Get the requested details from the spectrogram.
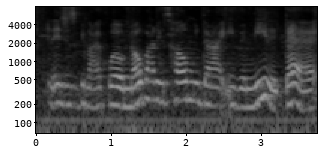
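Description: A woman's pitch varies in an ordinary way while light background noise sits behind her. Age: 20s. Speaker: YouTuber and spiritual content creator; vlogger. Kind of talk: casual monologue vlog. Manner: animated. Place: home room. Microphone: phone near.

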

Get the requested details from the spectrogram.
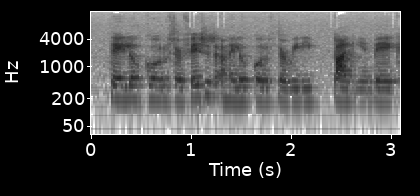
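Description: A woman speaks with an Irish accent. Her tone is enthusiastic. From Dublin, Ireland. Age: 20s. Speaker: parenting vlogger. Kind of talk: casual talk to camera. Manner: chatty, enthusiastic. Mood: cheerful, enthusiastic. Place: home room. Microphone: camera far.

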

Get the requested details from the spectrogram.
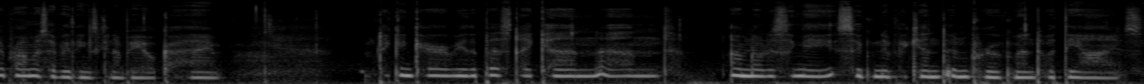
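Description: Soft-spoken woman with a soothing tone, high pitch, fairly even intonation and a fairly quick pace. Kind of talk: soft-spoken role-play address to viewer. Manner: soft, hushed soothing ASMR voice. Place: home room.

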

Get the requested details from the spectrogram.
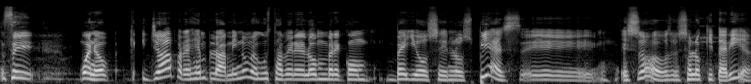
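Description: The sound is dry, with no echo. A woman speaks fairly slowly, with ordinary pitch variation. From Dominican Republic. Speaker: beauty therapist; guest. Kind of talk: casual chat. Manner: halting. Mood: relaxed, friendly. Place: home room. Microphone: handheld.

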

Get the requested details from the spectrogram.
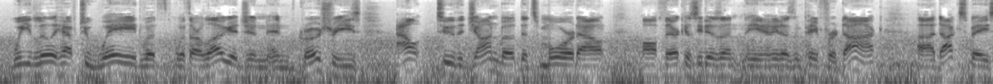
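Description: Loud background noise behind a man's voice at a moderate speed. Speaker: podcast co-host. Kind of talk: casual podcast storytelling. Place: car.

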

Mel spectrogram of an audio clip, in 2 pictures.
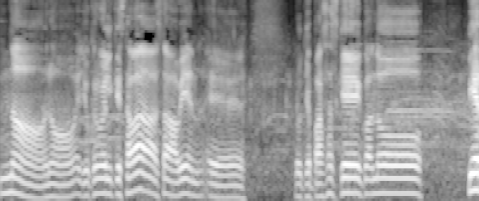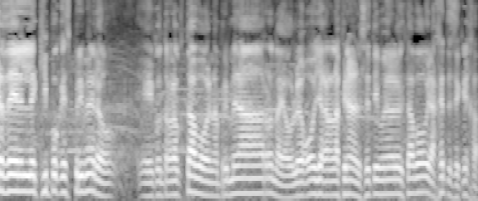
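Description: A man speaks at a fairly quick pace with a fairly high pitch and fairly even intonation. The sound is dry with no echo, over light background noise. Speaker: football coach. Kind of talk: post-match interview. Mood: calm, satisfied after match. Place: stadium. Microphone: handheld.

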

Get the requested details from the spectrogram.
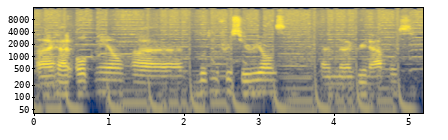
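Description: With a French Canadian accent, a man talks at a very slow pace over clear background music. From French Canada. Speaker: bodybuilder. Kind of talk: casual vlog talk to camera. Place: shop. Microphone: phone near.

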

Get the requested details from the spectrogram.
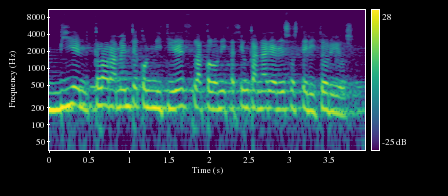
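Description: A man's voice with audible room echo. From Equatorial Guinea. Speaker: pan-Africanist activist. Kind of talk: public talk. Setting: stage with audience. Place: hall.

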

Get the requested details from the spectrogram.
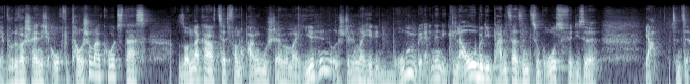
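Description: Lively intonation marks a man's medium-pitched voice at a moderate pace, with noticeable background noise. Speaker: toy building set reviewer. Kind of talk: casual video review. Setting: home at a building table. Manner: casual with frequent fillers.

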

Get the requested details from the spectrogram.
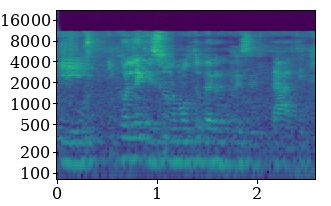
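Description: Noticeable background noise and audible room echo accompany fairly quick speech. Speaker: audience questioner. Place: hall.

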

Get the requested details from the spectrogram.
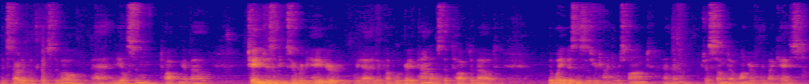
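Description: A man talks at a fairly quick pace with a fairly low pitch and fairly even intonation. Light background noise and audible room echo are present. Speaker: keynote speaker. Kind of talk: keynote presentation. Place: hall.

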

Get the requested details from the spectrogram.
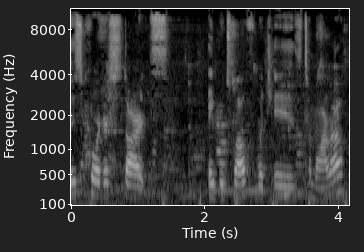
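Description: Clear music plays in the background. A woman is speaking. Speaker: graduate student vlogger. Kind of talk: casual vlog chat. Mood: relaxed, upbeat. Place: cafe. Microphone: phone near.

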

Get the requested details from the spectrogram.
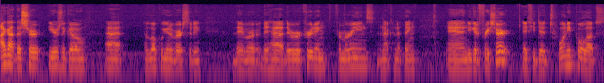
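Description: A man's fairly even intonation comes through over light background noise. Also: moderate pace. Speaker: home handyman vlogger. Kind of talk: casual vlog chat. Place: home room. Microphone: phone near.

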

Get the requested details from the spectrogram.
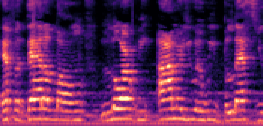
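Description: With faint music in the background, a woman talks at a moderate pace with fairly even intonation. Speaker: dance ministry teacher. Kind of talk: webinar teaching and spoken prayer. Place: office. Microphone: phone near.

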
